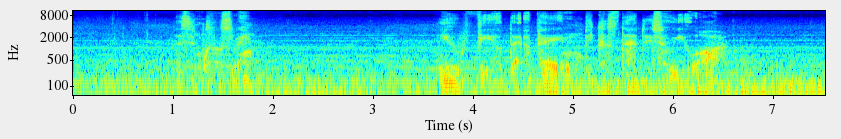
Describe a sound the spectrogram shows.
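A man speaks slowly in a deep, calm voice.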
